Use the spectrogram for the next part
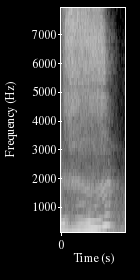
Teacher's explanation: as much is it voice drone voiced it's his voice so the voicing is holding some of the air back but we're using the same part of our mouth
